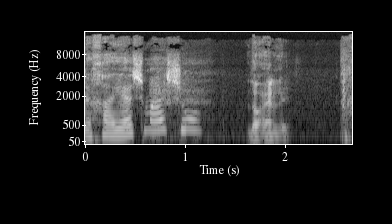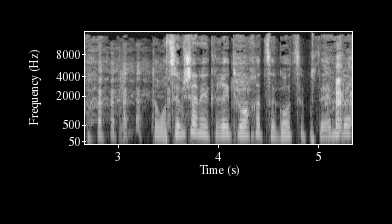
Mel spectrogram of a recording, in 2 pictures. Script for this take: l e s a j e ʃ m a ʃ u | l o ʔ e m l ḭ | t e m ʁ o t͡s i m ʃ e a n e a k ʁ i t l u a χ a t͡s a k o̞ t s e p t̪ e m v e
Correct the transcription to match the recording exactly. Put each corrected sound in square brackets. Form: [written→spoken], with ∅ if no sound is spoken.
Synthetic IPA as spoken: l e [s→χ] a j e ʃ m a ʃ u | l o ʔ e [m→n] l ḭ | t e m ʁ o t͡s i m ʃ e a n [e→i] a k ʁ i t l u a χ a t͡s a [k→ɡ] o̞ t s e p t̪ e m [v→b] e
